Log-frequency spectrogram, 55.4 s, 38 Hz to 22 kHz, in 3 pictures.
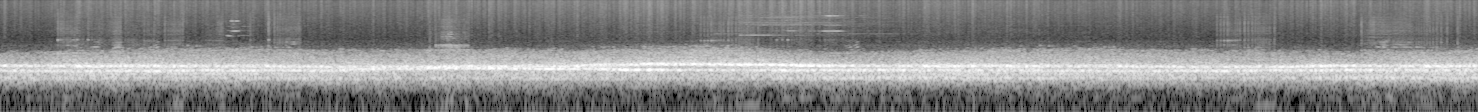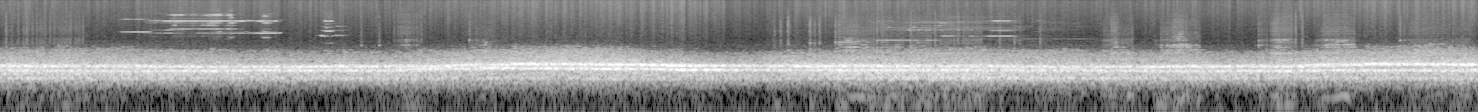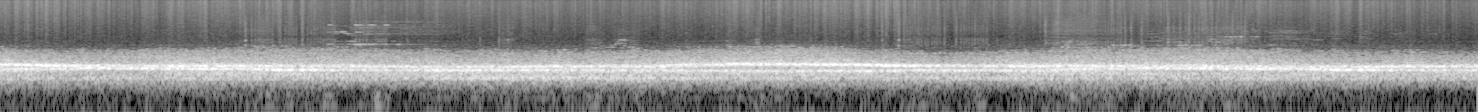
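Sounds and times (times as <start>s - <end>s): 
wind in a ghost town: 0.0s - 55.4s.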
